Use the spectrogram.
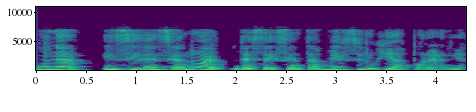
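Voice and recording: A woman speaks at a moderate pace in a medium pitch, her slightly mellow tone carrying vocal fry and ordinary pitch variation.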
